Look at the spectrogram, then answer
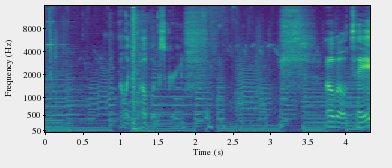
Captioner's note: laughs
